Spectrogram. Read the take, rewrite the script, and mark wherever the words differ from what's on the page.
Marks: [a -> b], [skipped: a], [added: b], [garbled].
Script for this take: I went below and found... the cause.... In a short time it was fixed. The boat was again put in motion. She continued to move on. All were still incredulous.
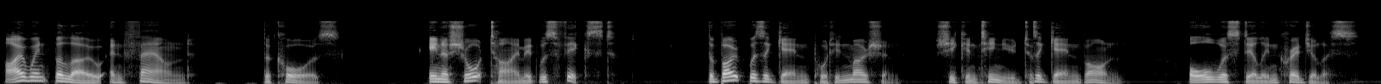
I went below and found... the cause.... In a short time it was fixed. The boat was again put in motion. She continued to [move -> again] on. All were still incredulous.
